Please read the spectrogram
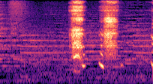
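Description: A woman's tearful gasping breaths, twice about a second in, over soft, steady background music.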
